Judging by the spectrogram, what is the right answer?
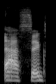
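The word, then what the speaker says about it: ASICS: I just remember he taught me that it's not AS6, it's Asex.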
